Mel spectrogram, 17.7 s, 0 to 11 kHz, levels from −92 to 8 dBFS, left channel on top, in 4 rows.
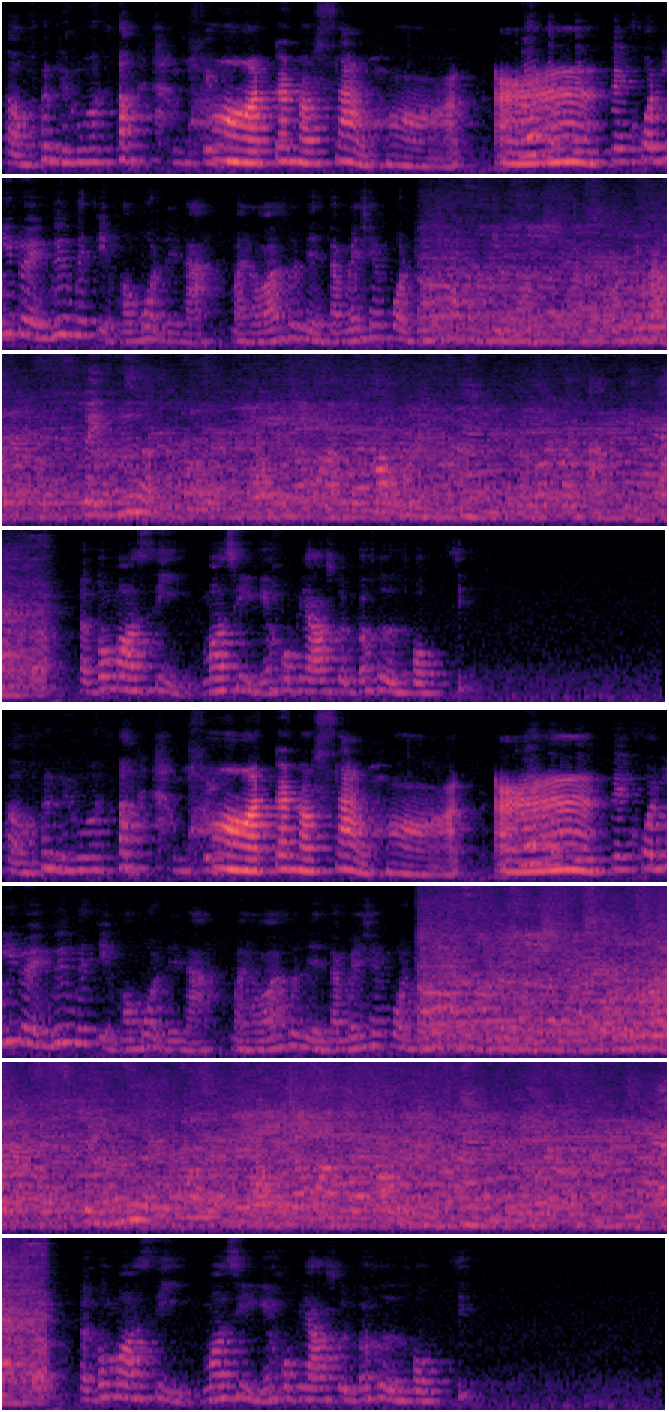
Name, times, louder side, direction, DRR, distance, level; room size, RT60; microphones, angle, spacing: voice 1, 0.0-1.4 3.4-8.9 9.4-9.9 11.0-13.4 13.8-16.4, left 1 dB, 30° left, -2 dB, 2.7 m, -41 dB
voice 2, 1.4-3.9 11.9-12.0, right 2 dB, 15° right, 7 dB, 0.5 m, -30 dB
sound 1, 7.2-13.6, right 5 dB, 70° right, 0.7 m, -37 dB
6.7 x 5.7 x 4.8 m, 0.43 s
head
